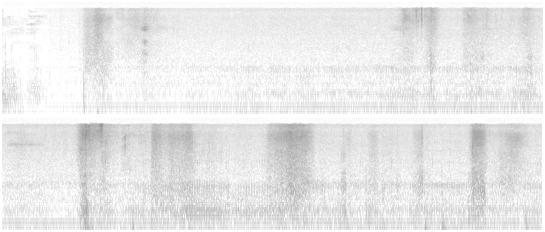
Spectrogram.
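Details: British Shorthair cat (Felis catus), purr.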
